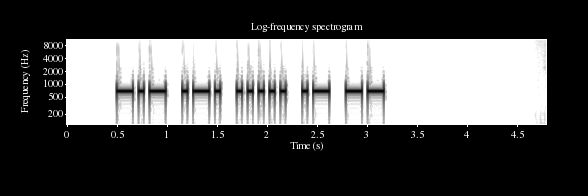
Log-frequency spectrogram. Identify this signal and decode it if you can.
Morse code, heard as a keyed tone, about 25 wpm, 700 Hz. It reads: KR5AM
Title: Speed Racing - USA 2x2 Call Signs 22wpm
